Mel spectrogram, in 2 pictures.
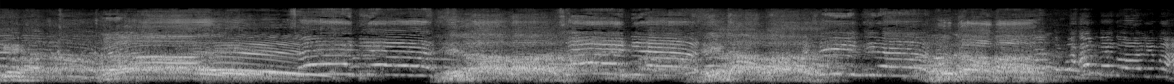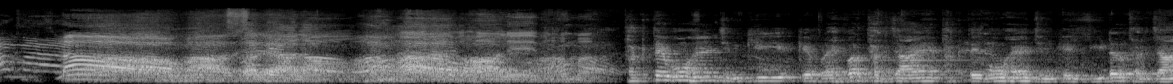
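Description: A crowd of men chants along in unison.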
